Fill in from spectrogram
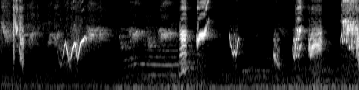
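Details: Song of a young male black-winged myna meant for tutoring other birds: looping whistled slurs, a thin harmonic note, then loud harsh bursts and buzzy squawks.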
